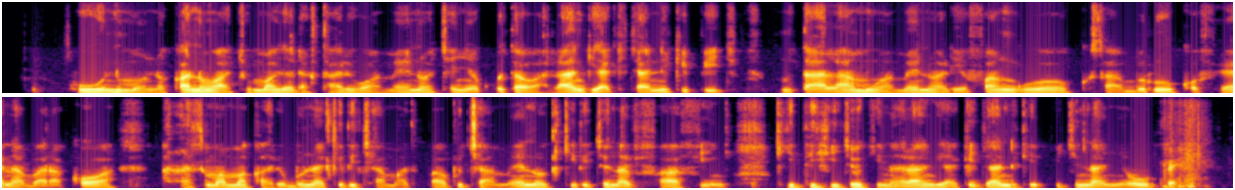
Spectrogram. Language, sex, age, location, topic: Swahili, male, 18-24, Kisumu, health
